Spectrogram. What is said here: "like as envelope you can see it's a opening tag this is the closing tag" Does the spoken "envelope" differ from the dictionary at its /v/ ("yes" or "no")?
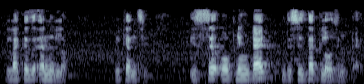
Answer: yes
